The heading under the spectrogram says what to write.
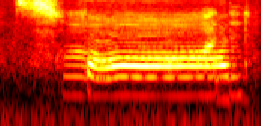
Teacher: صاد نہیں موٹا منہ بھر کے ایسا لگے گا کہ ہمارے منہ میں کوئی چیز ہے جیسے یا تو کوئی منہ میں کچھ رکھا ہوا ہے.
